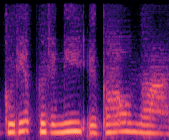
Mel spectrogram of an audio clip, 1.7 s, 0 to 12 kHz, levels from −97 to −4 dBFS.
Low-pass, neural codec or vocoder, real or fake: 10.8 kHz; codec, 44.1 kHz, 0.9 kbps, DAC; fake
